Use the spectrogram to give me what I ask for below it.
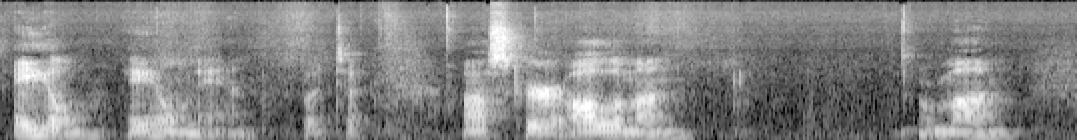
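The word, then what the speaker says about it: Alemán: gentleman's name was oscar aleman and you know i did not know how to pronounce his name i noticed there was the the mark there the accent mark above the a otherwise i would have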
